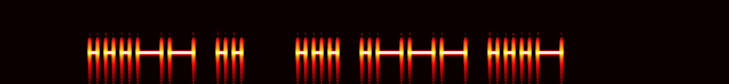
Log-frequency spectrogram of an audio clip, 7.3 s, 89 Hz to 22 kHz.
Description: Morse code, heard as a keyed tone, about 15 wpm, 700 Hz. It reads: 3I SJV
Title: Winter Field Day Exchanges Encore 15wpm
